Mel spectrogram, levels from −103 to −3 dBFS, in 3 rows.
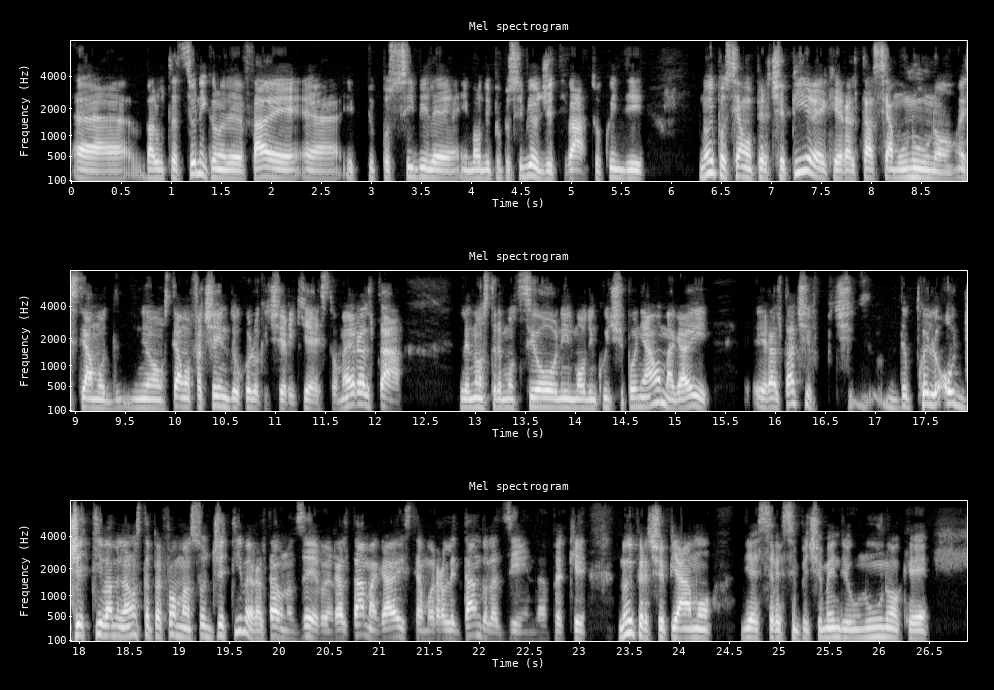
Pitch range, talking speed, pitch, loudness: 125-150 Hz, 175 wpm, 135 Hz, -18 LUFS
